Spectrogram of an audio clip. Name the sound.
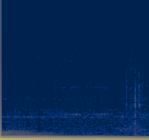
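acoustic guitar open E string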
